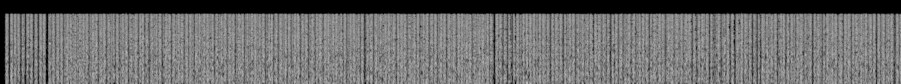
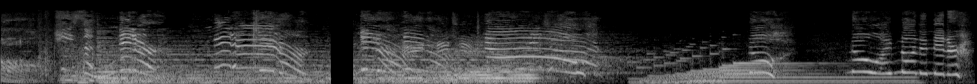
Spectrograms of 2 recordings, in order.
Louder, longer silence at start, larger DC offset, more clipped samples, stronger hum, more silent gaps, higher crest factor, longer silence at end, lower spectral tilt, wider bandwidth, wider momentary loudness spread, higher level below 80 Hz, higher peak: first, -11 LUFS vs -23 LUFS; about the same, 0.05 s vs 0 s; neither; neither; neither; second, none vs 3.34-3.53 s; about the same, 14 dB vs 18 dB; about the same, 0 s vs 0.05 s; second, 0 dB/octave vs -4.5 dB/octave; about the same, 12 kHz vs 13 kHz; second, 1 LU vs 15 LU; first, -36 dBFS vs -42 dBFS; first, 0 dBFS vs -6 dBFS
